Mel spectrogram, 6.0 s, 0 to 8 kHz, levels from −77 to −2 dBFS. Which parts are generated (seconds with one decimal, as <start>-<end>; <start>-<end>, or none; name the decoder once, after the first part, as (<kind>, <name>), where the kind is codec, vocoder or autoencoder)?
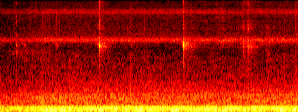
3.8-5.3 (codec, DAC)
